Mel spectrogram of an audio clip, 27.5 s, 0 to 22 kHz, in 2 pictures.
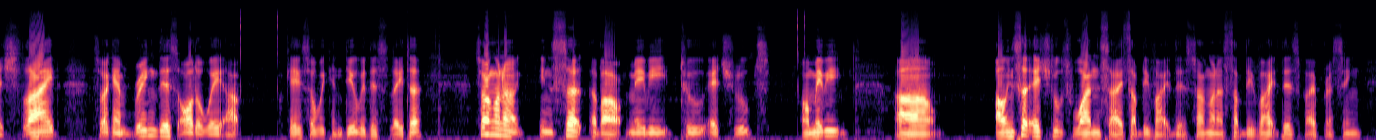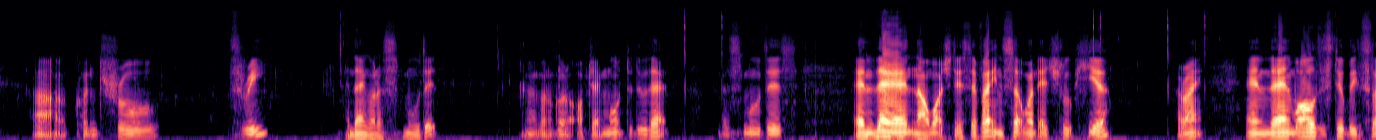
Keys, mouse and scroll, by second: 0.1 click, 3.9-4.4 scroll down 1, 4.4 middle click, 5.7 ctrl+r, 6.5-8.4 scroll up 1, 8.4 right click, 9.0-13.0 middle drag, 15.4 ctrl+3, 19.6 Tab, 21.1 click, 21.8 Tab, 22.2-22.6 scroll up 1, 22.6 middle click, 23.1 scroll down 1, 24.0 ctrl+r, 25.0 click.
